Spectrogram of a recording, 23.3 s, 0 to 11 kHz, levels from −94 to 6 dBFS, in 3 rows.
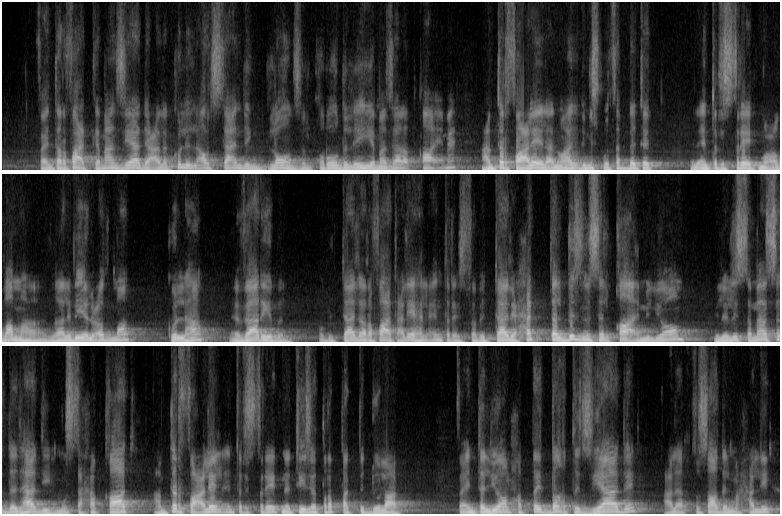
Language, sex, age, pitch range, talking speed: Arabic, male, 50-69, 130-170 Hz, 150 wpm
